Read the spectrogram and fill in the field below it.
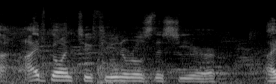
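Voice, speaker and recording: A man with a fairly high pitch talks at a moderate pace, using ordinary pitch variation. Crowd noise fills the background, and room echo is audible. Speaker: retired chemistry professor. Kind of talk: interview, fundraising appeal.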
